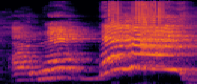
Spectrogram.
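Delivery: loud, high, slowed laughing cry; loud mock demand. Comic riffing on [name] lyrics, a loud laughing mock demand. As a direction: yell it like a greedy lyric.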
